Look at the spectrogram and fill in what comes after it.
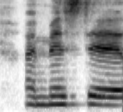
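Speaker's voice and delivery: play-acted sad, dejected, let-down tone. Retelling an interview where he thought he missed the top spot: imitating someone sad. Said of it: "he's all sad".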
